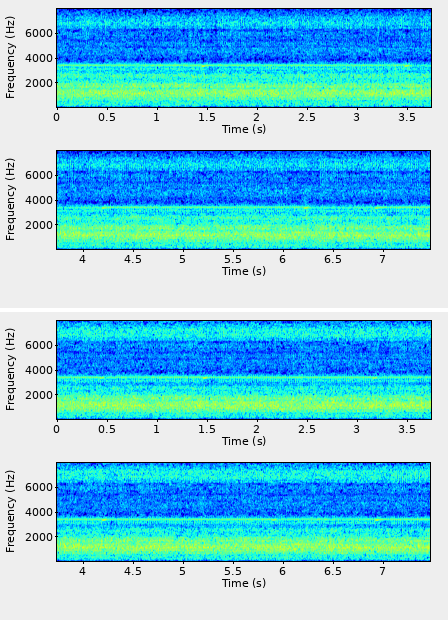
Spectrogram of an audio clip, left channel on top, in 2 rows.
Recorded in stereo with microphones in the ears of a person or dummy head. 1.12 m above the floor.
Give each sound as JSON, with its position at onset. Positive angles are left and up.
{"t": 0.0, "sound": "an engine running", "side_deg": -25}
